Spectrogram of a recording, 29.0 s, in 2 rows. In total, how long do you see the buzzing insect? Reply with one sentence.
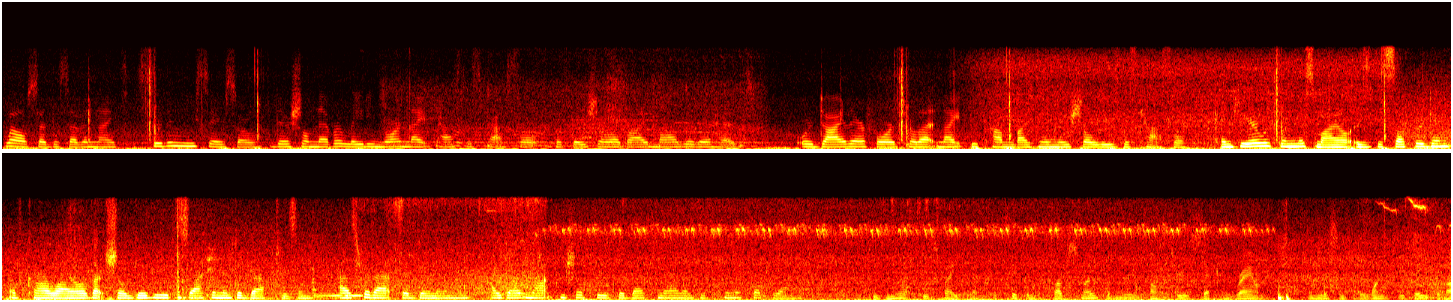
You can hear the buzzing insect for 29 seconds altogether.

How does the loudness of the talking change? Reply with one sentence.
The loudness of the talking goes up, then down.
